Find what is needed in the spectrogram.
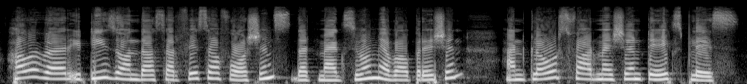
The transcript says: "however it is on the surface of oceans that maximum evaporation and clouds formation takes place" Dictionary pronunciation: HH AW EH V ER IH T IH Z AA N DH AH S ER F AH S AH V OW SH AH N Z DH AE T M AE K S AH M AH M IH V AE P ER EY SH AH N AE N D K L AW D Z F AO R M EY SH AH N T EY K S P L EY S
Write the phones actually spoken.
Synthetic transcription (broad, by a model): HH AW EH V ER IH T IH Z AA N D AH S ER F AH S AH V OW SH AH N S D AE T M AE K S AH M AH M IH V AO P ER EY SH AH N AE N D K L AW D S F AO R M EY SH AH N T EY K S P L EY S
